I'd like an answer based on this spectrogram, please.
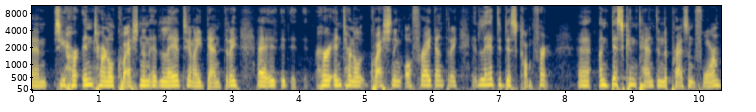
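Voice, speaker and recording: A man with a Northern Irish accent speaks at a fairly quick pace and a high pitch. His intonation is fairly even, and the sound is dry and close with no echo. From Northern Ireland, Lisburn. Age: 20s. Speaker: youth community worker. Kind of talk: talk at a church gathering.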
